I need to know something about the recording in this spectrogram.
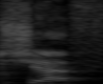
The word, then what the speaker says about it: Chef: It's Chef. Chef. His name's Chef, like a cook.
